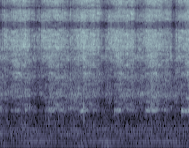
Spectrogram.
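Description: Whisk working butter into thick chocolate pie filling for a German chocolate pie, a soft, rapid, continuous scraping and stirring rhythm, close and fairly quiet, with no talking.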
